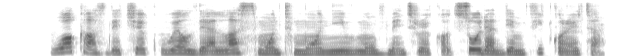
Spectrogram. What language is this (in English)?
Nigerian Pidgin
